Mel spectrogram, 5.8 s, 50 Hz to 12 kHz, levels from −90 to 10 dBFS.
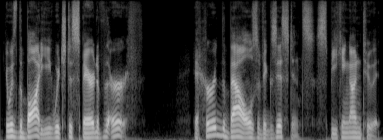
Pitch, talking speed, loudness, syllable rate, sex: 115 Hz, 175 wpm, -19 LUFS, 5.6 syllables/s, male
